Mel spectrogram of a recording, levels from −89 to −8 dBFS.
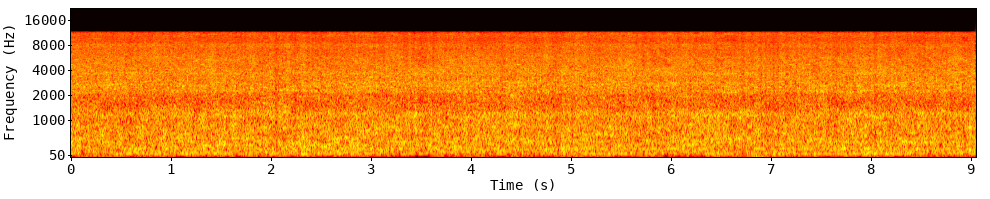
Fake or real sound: fake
